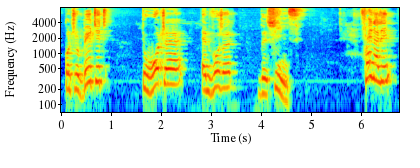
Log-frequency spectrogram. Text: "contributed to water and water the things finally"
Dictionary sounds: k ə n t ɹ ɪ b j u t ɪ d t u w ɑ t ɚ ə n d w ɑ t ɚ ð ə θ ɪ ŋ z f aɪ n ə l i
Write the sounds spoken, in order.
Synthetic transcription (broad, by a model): k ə n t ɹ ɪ b j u t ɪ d t u w ɑ t ɚ ə n d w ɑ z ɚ ð ə s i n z f aɪ n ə l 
